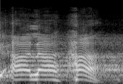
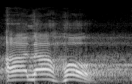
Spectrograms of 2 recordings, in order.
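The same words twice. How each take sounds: First: Allaha ending in a; Eastern Syriac Allaha. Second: Allaho ending in o, slowly; Western Syriac Allaho. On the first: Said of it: "We say". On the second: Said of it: "For God". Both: Shown as a demonstration.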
